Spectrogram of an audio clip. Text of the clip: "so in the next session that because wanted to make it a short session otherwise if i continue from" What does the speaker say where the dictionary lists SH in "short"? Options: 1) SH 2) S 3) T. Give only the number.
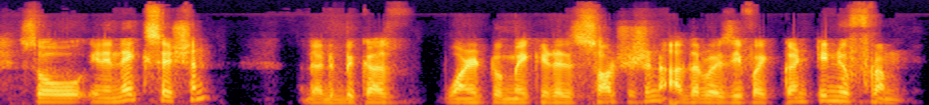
2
